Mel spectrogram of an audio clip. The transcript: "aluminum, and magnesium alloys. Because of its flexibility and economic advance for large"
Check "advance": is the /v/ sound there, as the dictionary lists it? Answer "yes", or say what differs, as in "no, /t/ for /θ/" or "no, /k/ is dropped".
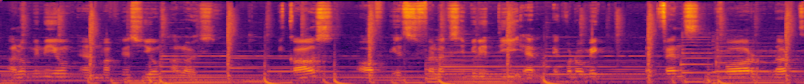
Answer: no, /f/ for /v/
